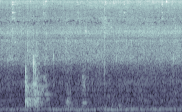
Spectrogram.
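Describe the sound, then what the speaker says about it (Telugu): Tomato chutney cooking in a pan makes a faint, soft sizzle, with a brief scraping stir near the start and a few light clinks over the low, steady frying hiss. "మూత పెట్టి దీన్ని మంచిగా ఫ్రై చేసుకోవాలి"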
